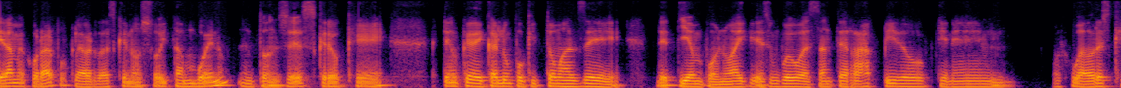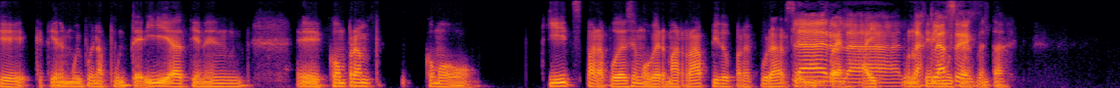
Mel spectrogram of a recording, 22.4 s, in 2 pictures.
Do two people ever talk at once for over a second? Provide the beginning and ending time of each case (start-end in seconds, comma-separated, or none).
19.1-21.1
